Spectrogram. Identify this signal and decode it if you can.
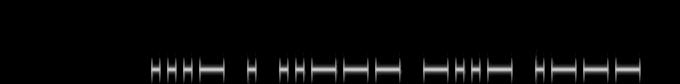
Morse code, heard as a keyed tone, about 15 wpm, 700 Hz. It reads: VE2XJ
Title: DXCC-100 Call Signs - 5 Characters - Repeated 3x - 15wpm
